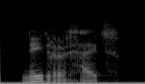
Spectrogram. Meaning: humility, characteristic of being humble
- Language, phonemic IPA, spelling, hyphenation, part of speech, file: Dutch, /ˈneː.də.rəxˌɦɛi̯t/, nederigheid, ne‧de‧rig‧heid, noun, Nl-nederigheid.ogg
